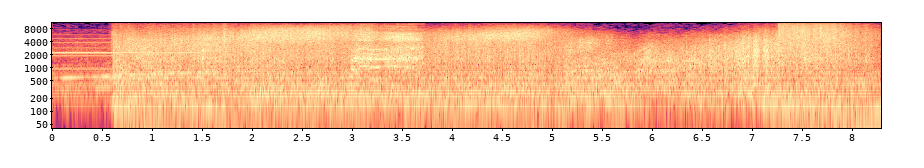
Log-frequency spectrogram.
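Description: Animated sci-fi explosion sound effect: a brief electronic tone with a rising glide, cut off less than a second in by a loud, sustained blast that keeps rumbling, with fresh surges about three seconds in and near the end.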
